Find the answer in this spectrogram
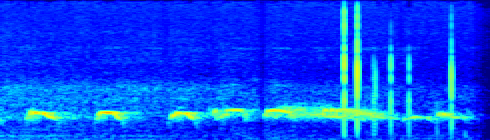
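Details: Spotted dove from Long An, Vietnam, in 'giọng đồng' three-part song: four evenly spaced low coos, then a drawn-out coo overlaid by a quick series of sharp tapping clicks.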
